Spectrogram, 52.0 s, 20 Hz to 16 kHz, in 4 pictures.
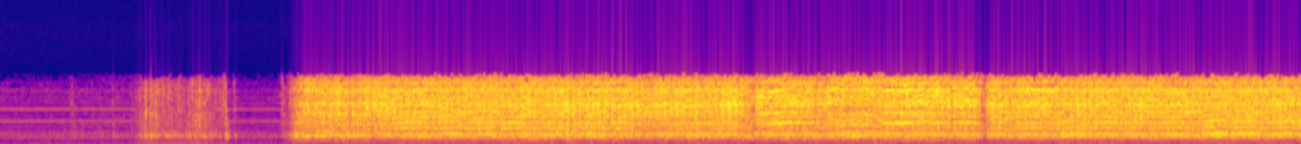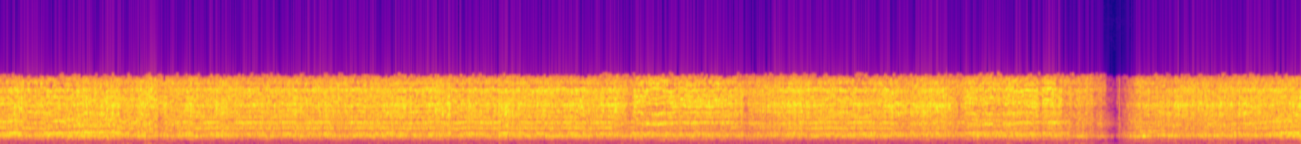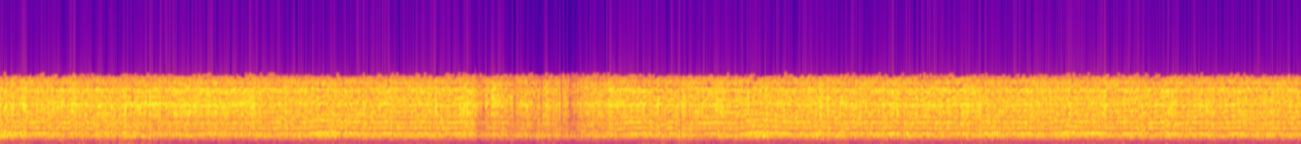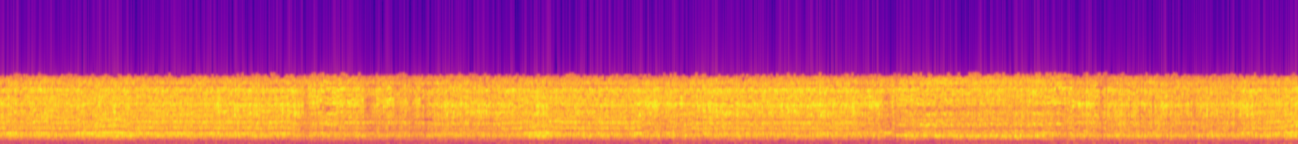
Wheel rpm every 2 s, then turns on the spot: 10, 80, 160, 160, 160, 160, 160, 160, 160, 160, 160, 140, 130, 160, 160, 160, 160, 160, 160, 160, 160, 160, 160, 160, 160, 160.
none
